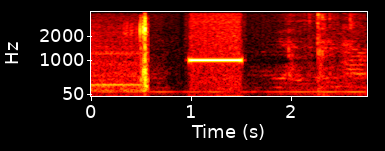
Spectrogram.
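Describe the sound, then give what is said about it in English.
An answering-machine voicemail beep: a single clean, steady mid-pitched tone lasting about half a second, alone, with brief faint sounds before and after it. “leave a message after the beep, and I will return your call as soon as possible.”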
